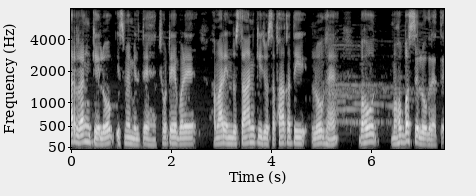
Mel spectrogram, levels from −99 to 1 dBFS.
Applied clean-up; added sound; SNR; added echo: classical method spectral subtraction.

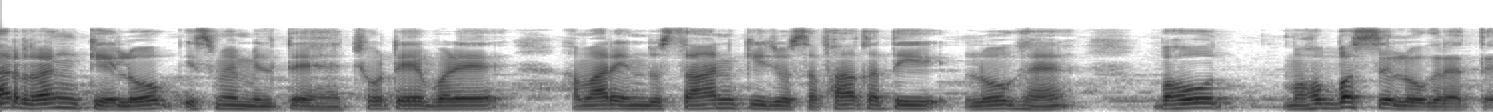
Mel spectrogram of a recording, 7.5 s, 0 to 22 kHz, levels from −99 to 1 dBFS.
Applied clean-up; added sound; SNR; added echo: none; none; none; none.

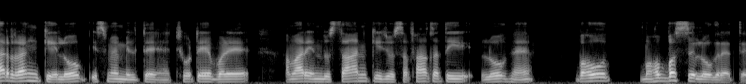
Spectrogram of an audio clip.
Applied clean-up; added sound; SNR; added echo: neural diffusion model UNIVERSE++.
